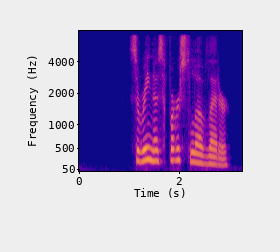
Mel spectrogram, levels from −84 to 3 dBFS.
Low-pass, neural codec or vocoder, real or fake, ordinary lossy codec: 7.2 kHz; codec, 16 kHz in and 24 kHz out, 0.6 kbps, FocalCodec, streaming, 2048 codes; fake; MP3, 64 kbps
